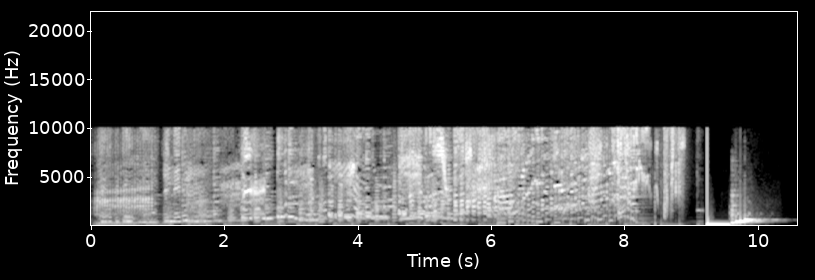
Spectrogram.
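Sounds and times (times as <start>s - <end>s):
very high-pitched tone: 9.2s - 10.3s.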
